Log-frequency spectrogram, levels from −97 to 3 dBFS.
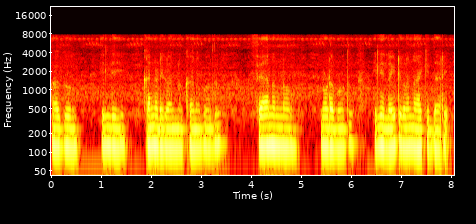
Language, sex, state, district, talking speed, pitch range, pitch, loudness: Kannada, male, Karnataka, Koppal, 75 wpm, 120-130 Hz, 125 Hz, -16 LUFS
